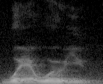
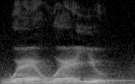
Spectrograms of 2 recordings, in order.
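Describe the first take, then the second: First: 'Were' sounds different from 'where'. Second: 'Were' sounds exactly like 'where'. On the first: The speaker calls it right. "En fait, ça se prononce where were you?" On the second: The speaker calls it wrong. "je prononçais les deux mots de la même manière"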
